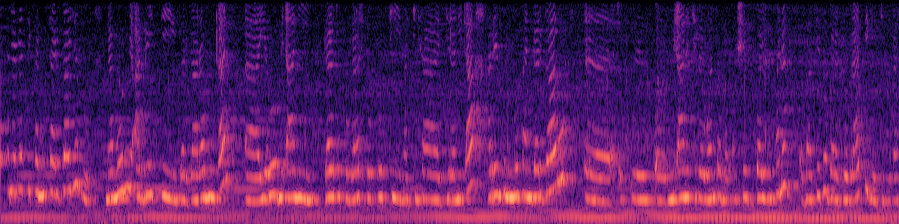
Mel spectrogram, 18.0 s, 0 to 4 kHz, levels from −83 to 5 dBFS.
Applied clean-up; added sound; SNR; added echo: none; Truck; 12 dB; reverberation time 0.8 s.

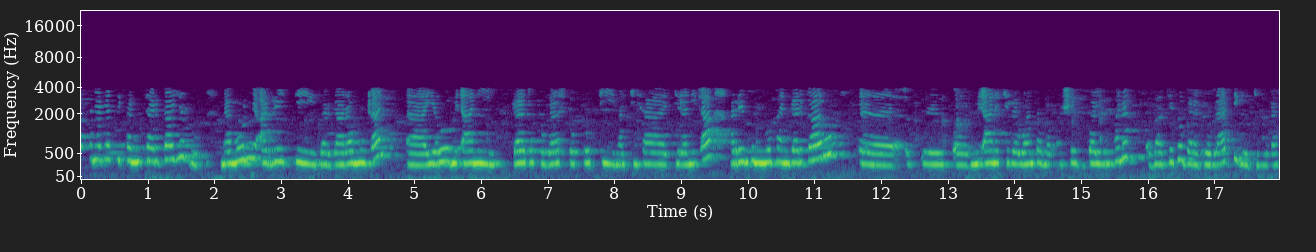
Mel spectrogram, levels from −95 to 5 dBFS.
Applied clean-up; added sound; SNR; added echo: classical method WPE with log-MMSE.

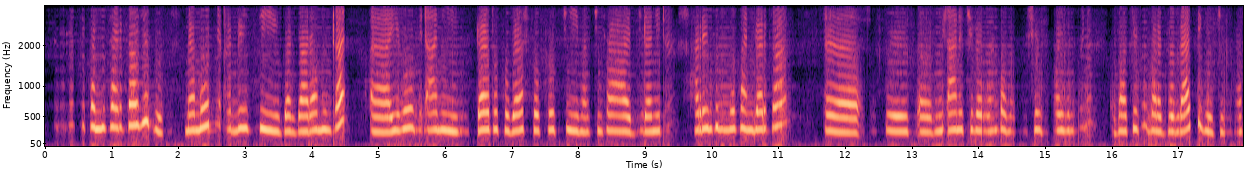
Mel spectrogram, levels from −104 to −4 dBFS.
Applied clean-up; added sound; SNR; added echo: neural separator model SepFormer WHAMR!.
